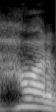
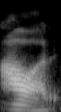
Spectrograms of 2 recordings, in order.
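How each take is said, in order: First: The word begins with an h sound. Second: The word begins with a vowel sound. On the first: The speaker calls it wrong. "এটাকে আমরা হাওয়ার বলবো না" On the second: The speaker calls it right. "এটাকে কি বলবো, আওয়ার"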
